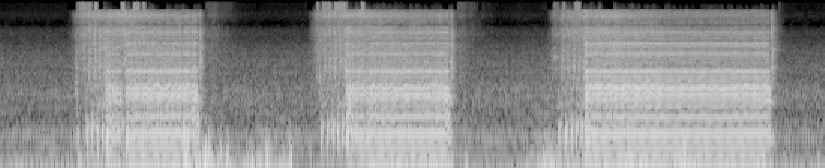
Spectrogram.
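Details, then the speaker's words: Used Traxxas Slayer nitro RC truck after priming trouble with a possibly clogged tank and bad fuel: engine catches three times in short rough bursts and dies each time; owner suspects the glow plug again, failing glow plug. "it's getting better getting a lot better come on if this freaking if it's the glow plug I'm going to I'm going to drink this no way that we're going to have the same problem back to back"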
